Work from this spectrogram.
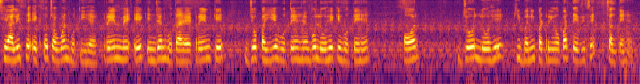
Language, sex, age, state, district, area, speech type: Urdu, female, 30-45, Delhi, Central Delhi, urban, spontaneous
